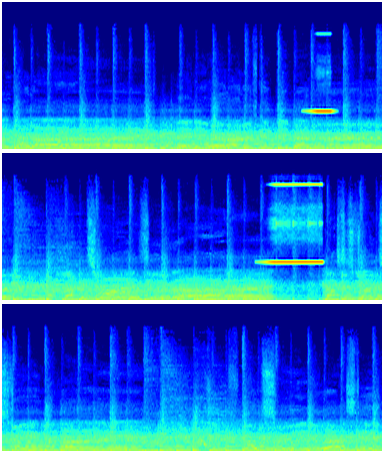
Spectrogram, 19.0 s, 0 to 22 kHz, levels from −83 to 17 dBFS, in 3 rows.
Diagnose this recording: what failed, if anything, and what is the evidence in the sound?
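The playback loudspeaker feeds back into the microphone, and the loop gain exceeds unity near 5.7 kHz. That produces loudspeaker feedback squeal at 5.00–5.62 s and 10.56–11.73 s: a single tone swelling within about a third of a second to roughly 15 dB above the sound.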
